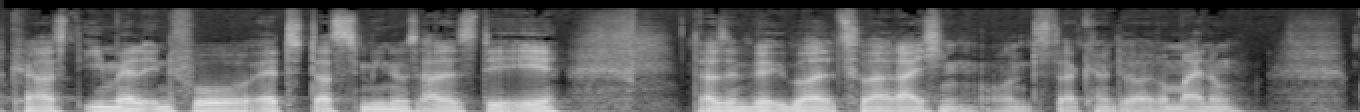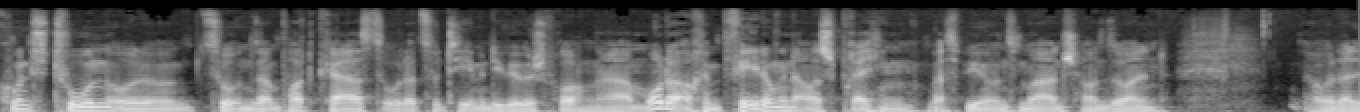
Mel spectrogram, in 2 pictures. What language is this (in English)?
German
